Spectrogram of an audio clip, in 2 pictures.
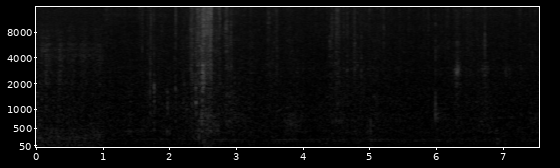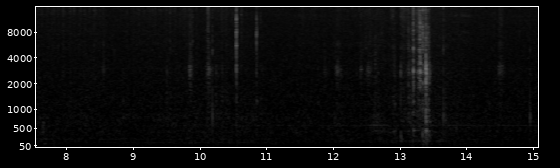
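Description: Faint scratching and tapping of a small paintbrush mixing paint on paper, with scattered light ticks and two brief louder rustles, about two seconds in and near the end.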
